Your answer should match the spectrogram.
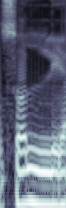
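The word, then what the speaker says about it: صَلِّ: আল্লাহুম্মা সল্লি, অনেকে সাল্লি বলি, আল্লাহুম্মা সাল্লি বলি, এটা ভুল।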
